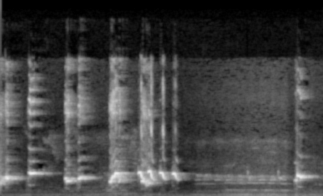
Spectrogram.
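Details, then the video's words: Sooty-headed bulbul giving a few short, clear notes and a quick bubbling cluster, then a thin, sustained faint tone before one last sharp chirp. "Burung Trucukan Gacor"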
